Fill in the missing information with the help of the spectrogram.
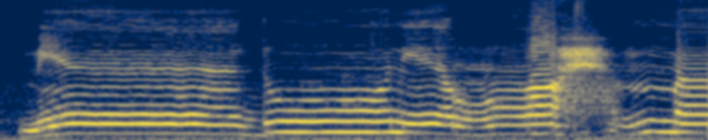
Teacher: نون کو اس را کے ساتھ ایڈ کریں گے. را سے پہلے جو الف اور لام ہے اس کو ہم سکپ کر دیں گے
